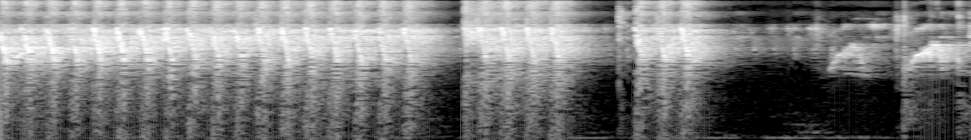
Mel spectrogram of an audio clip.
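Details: Prize-winning bar-winged prinia giving a sustained grating ngebren buzz, broken by short pauses, with a couple of thin high whistles near the end.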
